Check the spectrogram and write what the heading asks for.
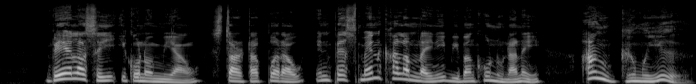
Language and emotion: Bodo, surprised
